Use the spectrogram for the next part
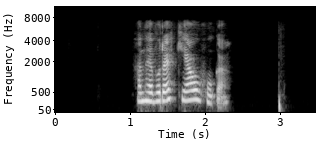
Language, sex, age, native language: Icelandic, female, 30-39, Polish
